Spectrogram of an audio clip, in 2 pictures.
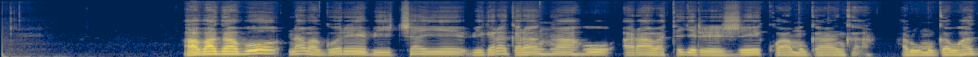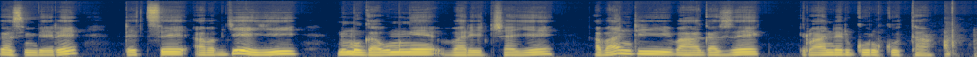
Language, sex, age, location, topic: Kinyarwanda, male, 18-24, Huye, health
